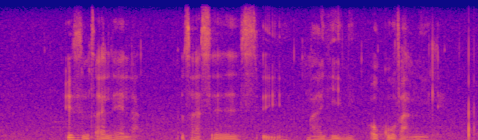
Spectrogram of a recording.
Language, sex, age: Zulu, male, 23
